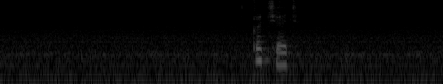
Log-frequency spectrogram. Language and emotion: Russian, neutral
